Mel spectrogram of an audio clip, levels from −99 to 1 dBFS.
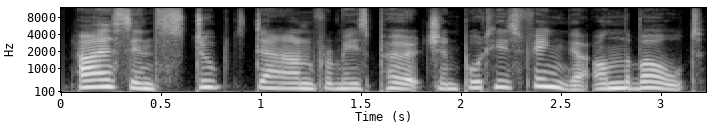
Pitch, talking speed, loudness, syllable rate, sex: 220 Hz, 240 wpm, -17 LUFS, 5.3 syllables/s, female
